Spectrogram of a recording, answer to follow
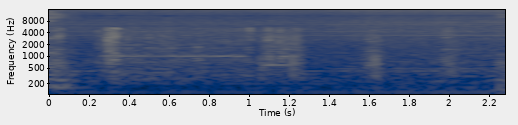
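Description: A few light clicks from computer keyboard keys being typed, with a short steady electronic beep about a third of a second in.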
